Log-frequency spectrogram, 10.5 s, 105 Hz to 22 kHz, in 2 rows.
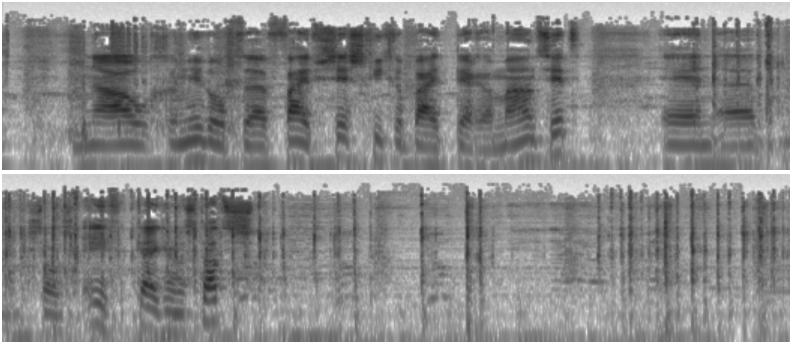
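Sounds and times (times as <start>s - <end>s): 
speech: 0.5s - 7.1s
computer keyboard touch-typing with ten fingers: 4.5s - 8.6s, 9.2s - 10.4s.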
